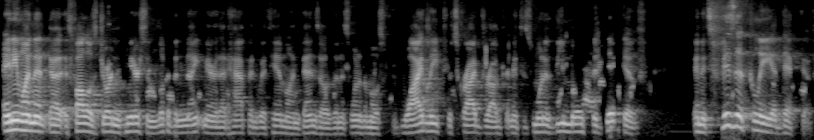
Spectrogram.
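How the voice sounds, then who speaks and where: A man's voice: on the low side, moderate pace, big-room sound. A man talking about supplements as a guest expert on a health show, earnest and explanatory. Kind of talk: casual health talk.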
